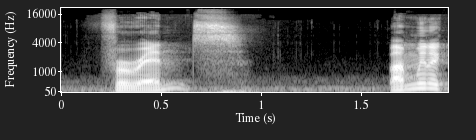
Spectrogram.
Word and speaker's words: Ferenc: Apparently I meant to say it like the end of circumference, so it'd be Ferenc. I'm going to call him Ferenic just because we've been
